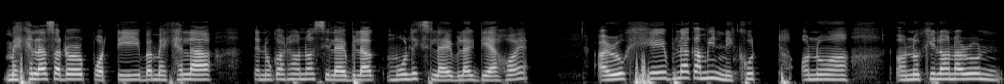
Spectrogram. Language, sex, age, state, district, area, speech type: Assamese, female, 18-30, Assam, Charaideo, rural, spontaneous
